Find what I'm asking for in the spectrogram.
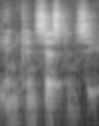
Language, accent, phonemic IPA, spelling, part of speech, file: English, US, /ˌɪnkənˈsɪstənsi/, inconsistency, noun, En-us-inconsistency.ogg
- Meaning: 1. The state of being inconsistent 2. An incompatibility between two propositions that cannot both be true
